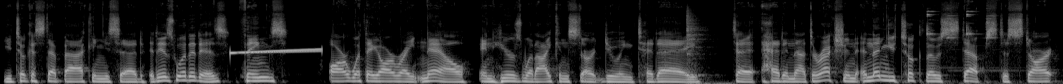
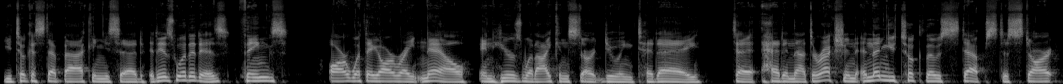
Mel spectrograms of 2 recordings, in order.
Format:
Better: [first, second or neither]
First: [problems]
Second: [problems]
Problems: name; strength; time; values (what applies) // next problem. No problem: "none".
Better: second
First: alarm; loud; at 2.5 s; peak 3 dB above the speech // clattering dishes; noticeable; at 7 s; peak 9 dB below the speech // doorbell; noticeable; at 9.5 s; peak 7 dB below the speech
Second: none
